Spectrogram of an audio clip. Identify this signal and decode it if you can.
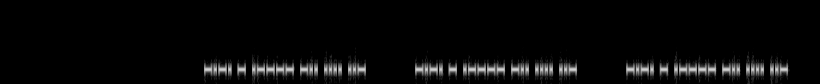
Morse code, heard as a keyed tone, about 51 wpm, 700 Hz. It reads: CT1DHU CT1DHU CT1DHU
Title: DXCC-100 Call Signs - 6 Characters - Repeated 3x - 50wpm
